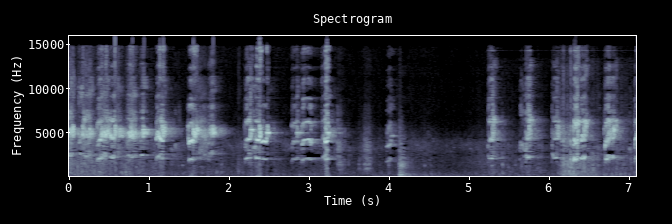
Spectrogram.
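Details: Caged European goldfinch singing error-free royal goldfinch song: bright, high twittering phrases in quick bursts, a short pause around the fourth second, then more liquid chirping notes.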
